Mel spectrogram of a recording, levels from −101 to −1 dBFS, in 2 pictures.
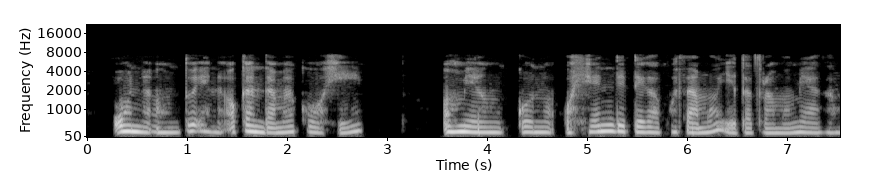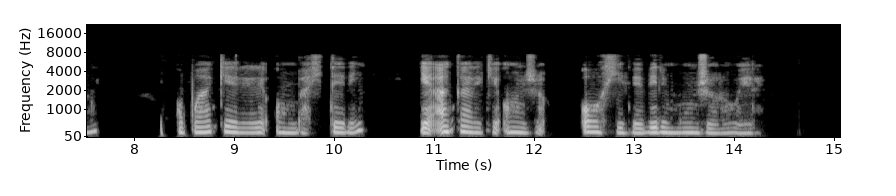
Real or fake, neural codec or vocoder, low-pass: real; none; 7.2 kHz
